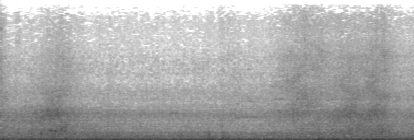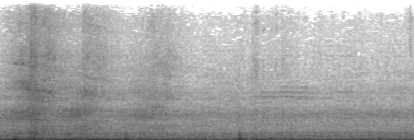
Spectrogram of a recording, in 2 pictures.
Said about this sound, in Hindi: traffic है वो रोज़मर्रा की तरह तो नहीं है लेकिन लॉकडाउन में जिस तरह से पूरी सड़क खाली रहती थी एक गाड़ी चल रही है तो ना उसके आगे गाड़ी दिखती थी ना पीछे गाड़ी दिखती थी उसके कंपैरिजन में गाड़ियाँ आज काफ़ी चल रही हैं लगातार गाड़ियाँ चल रही हैं दोनों तरफ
